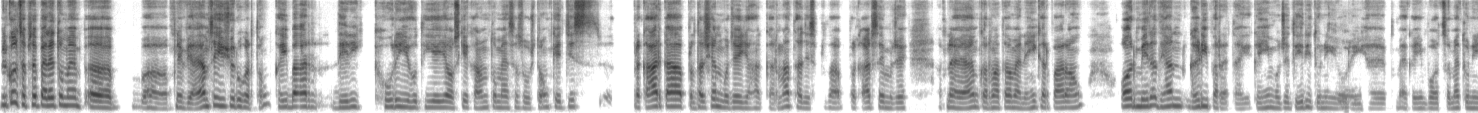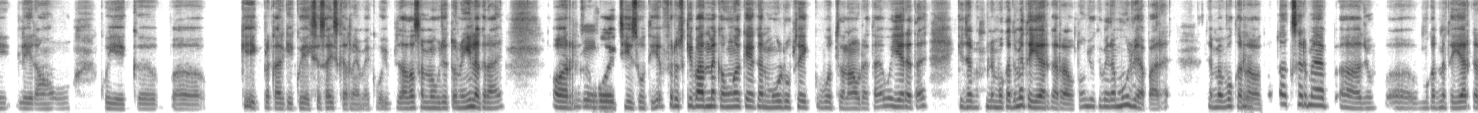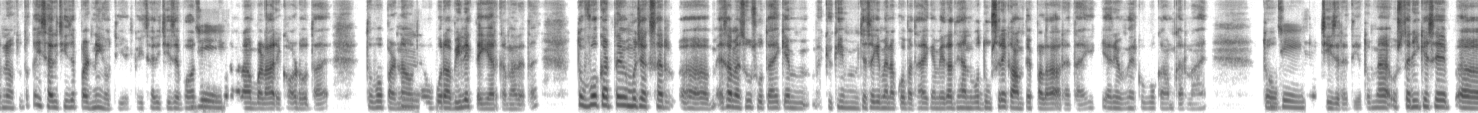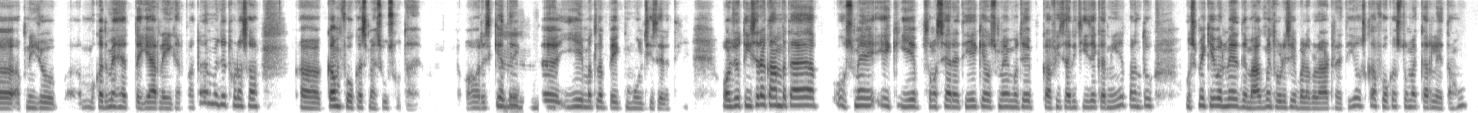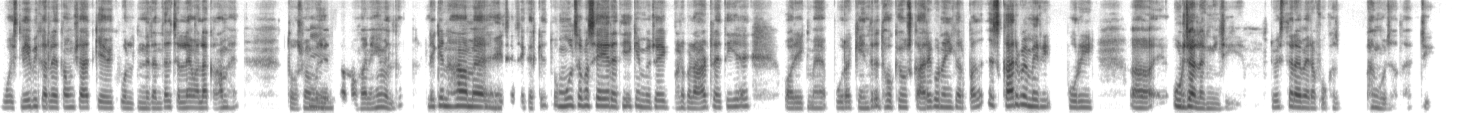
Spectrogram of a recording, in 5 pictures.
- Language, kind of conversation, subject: Hindi, advice, लंबे समय तक ध्यान कैसे केंद्रित रखूँ?
- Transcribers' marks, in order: tapping; in English: "एक्सरसाइज़"; in English: "रिकॉर्ड"; other noise; in English: "फोकस"; in English: "फोकस"; other background noise; in English: "फोकस"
